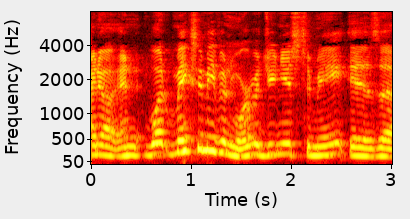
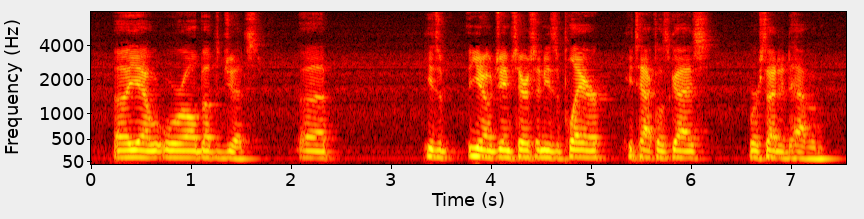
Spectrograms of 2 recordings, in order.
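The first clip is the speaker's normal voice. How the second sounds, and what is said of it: Bill Belichick impression. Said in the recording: “That was my Bill Belichick impression.”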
